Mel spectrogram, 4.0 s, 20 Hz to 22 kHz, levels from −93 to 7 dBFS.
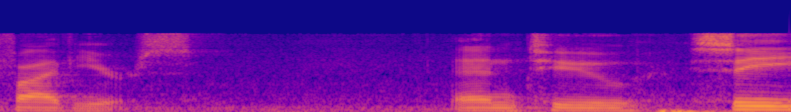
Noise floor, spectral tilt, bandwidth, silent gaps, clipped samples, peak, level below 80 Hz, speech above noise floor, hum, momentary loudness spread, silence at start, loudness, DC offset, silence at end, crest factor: -47 dBFS; -4.5 dB/octave; 6.6 kHz; none; under 0.1%; -8 dBFS; -38 dBFS; 23 dB; none; 16 LU; 0 s; -26 LUFS; under 0.1%; 0 s; 18 dB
